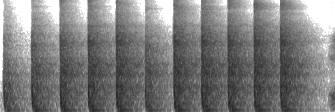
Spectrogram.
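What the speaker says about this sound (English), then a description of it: "guess we can get hammering" Sharp hammer blows drive frets into an ebony guitar neck, about eleven evenly spaced strikes, each a loud close crack with a short ringing decay, heard alone.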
